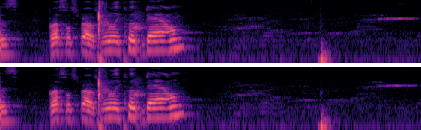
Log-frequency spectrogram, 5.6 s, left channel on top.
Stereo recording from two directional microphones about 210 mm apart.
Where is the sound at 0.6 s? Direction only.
15° right (ahead or behind).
